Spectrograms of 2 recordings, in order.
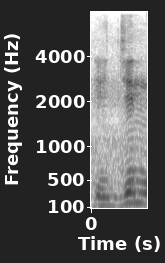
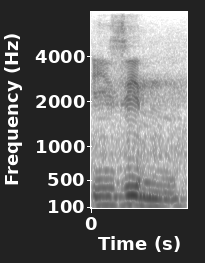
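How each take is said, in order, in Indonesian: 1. Konsonan di tengah itu bunyi J. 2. Konsonan di tengah itu bunyi Z. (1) "bukan izin ya teman-teman" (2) "tapi izin pakai Z"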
